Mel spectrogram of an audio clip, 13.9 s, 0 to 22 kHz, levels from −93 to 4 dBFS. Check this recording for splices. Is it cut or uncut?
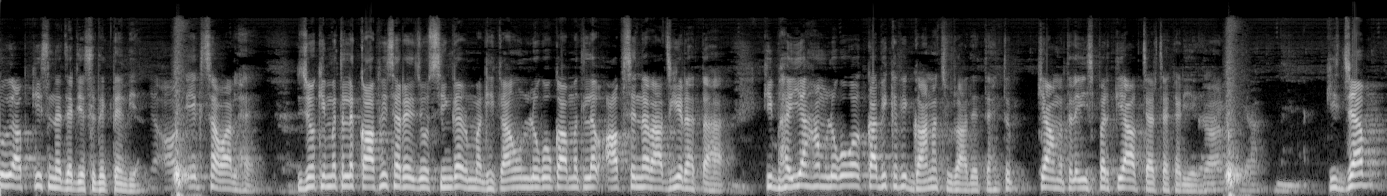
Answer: cut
